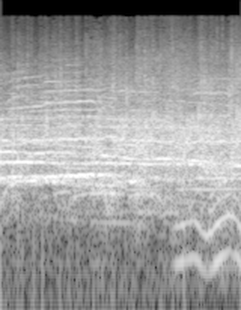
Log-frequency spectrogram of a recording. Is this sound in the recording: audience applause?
yes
